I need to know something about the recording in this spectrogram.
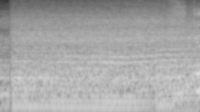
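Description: Summit compact tractor engine running steadily while the tractor works its front loader.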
